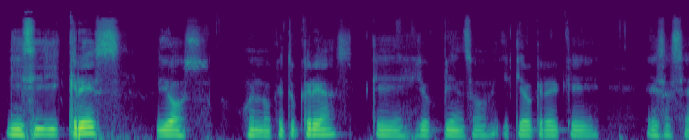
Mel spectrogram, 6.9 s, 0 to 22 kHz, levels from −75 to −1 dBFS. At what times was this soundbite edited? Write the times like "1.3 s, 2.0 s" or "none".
1.6 s, 3.6 s

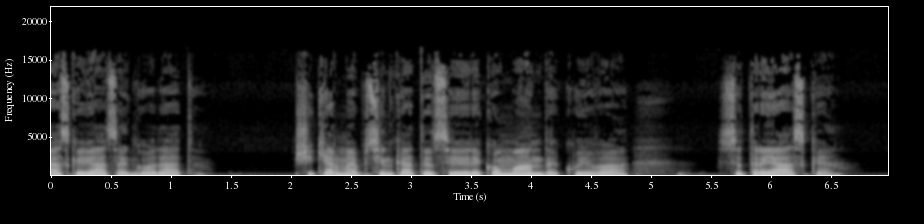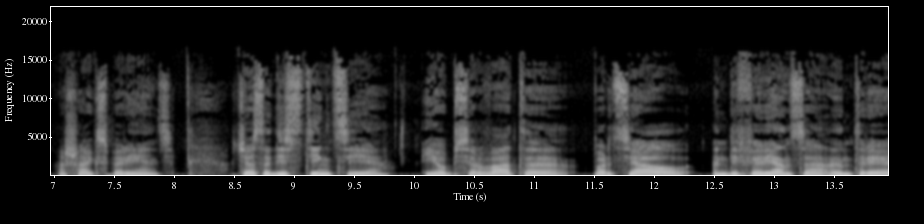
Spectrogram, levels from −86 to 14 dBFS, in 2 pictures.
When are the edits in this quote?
none

